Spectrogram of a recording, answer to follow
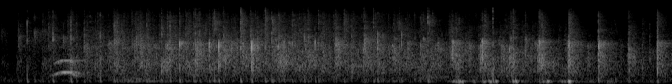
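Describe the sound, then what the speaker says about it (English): A faint, scattered round of clapping from a conference audience at a financial crime event, with a few louder individual claps standing out toward the end. "I think we could clap for another few minutes for you"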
